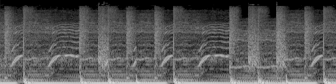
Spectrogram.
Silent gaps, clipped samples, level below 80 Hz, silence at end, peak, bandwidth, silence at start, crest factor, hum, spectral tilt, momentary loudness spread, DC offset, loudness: none; under 0.1%; -16 dBFS; 0 s; -4 dBFS; 16.5 kHz; 0 s; 12 dB; none; -4 dB/octave; 2 LU; under 0.1%; -17 LUFS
